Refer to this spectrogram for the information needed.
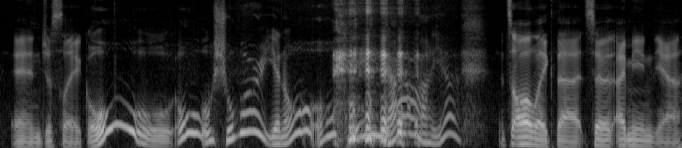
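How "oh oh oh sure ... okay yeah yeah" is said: put-on very high, sing-song, drawn-out Wisconsin accent. Describing friendly people met in northern Wisconsin: imitating a Wisconsin accent. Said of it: "that accent, like, in Wisconsin".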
